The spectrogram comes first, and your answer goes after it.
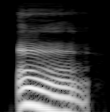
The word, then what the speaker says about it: un: but you've got to pronounce it like un. So it's what we call the nasal, so it goes in your nose, okay? Un. So if you listen to me, you don't hear any N, okay?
